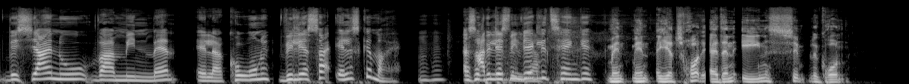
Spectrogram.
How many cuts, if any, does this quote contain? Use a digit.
3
